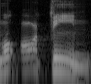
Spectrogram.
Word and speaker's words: معطین: بہترین۔ یا خیر المعطین، معطین، میم عین توئیں یہ نون، معطین، موتی۔ اب چونکہ اگر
